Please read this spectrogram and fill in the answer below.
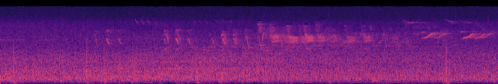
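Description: Outdoor ambience: a steady hiss with birds chirping, a run of short high chirps in the middle and a few quick rising chirps near the end.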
